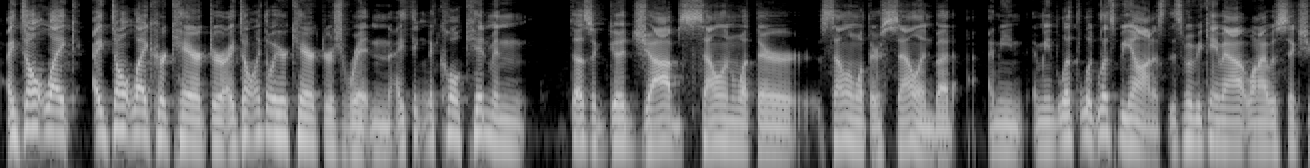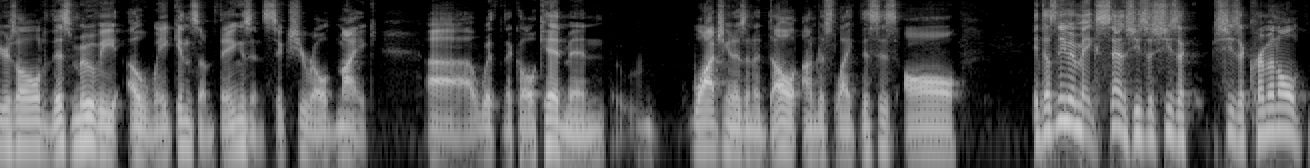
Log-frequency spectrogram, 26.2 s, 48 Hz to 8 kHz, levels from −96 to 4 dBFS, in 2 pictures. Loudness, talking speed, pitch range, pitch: -26 LUFS, 200 wpm, 85-125 Hz, 100 Hz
